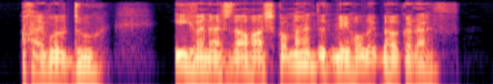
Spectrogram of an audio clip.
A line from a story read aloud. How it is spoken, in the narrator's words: Sir Andrig choked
